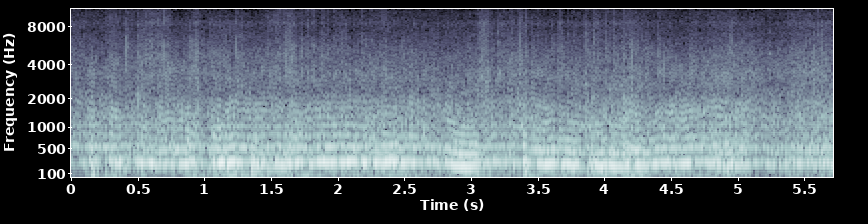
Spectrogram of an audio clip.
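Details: A dense swarm of angry bees mobs a GoPro camera. Their continuous, loud, humming buzz rises and dips slightly as many insects circle close to the lens.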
